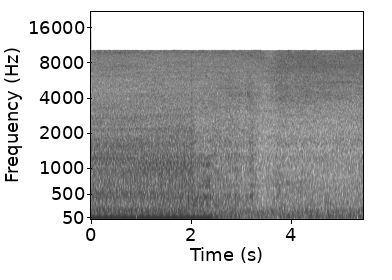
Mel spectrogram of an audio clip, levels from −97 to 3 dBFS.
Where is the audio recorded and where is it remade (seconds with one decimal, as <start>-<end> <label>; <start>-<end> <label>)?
0.0-5.5 recorded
